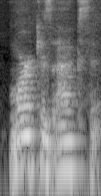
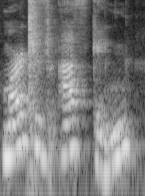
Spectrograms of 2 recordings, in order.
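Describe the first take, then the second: First: The verb sounds like 'aksing', with k before s. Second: The verb sounds like 'asking', with s before k. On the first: The speaker calls it wrong. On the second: The speaker calls it right.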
